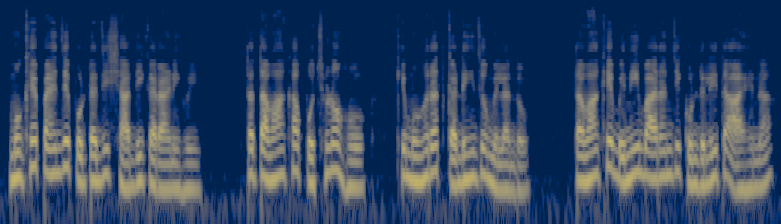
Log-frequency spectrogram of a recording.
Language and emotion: Sindhi, neutral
